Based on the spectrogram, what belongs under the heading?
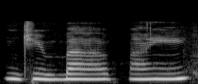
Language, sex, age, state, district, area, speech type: Odia, female, 18-30, Odisha, Koraput, urban, spontaneous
